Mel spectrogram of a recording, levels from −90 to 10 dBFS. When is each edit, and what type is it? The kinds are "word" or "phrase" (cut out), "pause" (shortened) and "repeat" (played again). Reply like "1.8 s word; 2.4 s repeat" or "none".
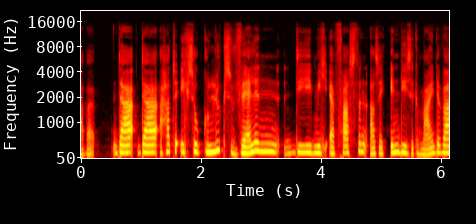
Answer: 5.1 s word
